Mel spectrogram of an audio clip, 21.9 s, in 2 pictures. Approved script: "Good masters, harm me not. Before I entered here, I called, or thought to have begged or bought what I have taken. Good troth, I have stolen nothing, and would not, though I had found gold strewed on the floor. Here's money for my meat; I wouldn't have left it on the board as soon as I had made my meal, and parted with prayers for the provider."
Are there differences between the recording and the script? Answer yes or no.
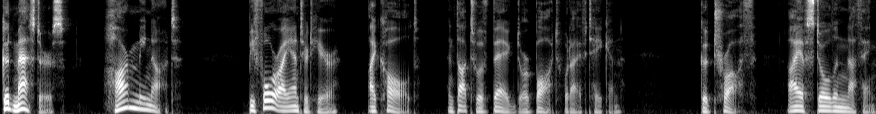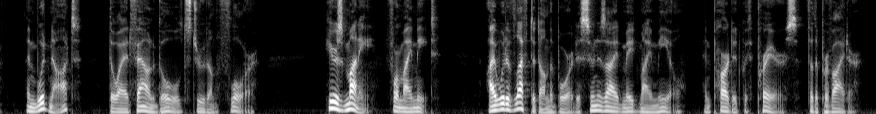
yes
